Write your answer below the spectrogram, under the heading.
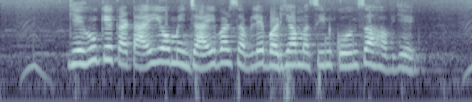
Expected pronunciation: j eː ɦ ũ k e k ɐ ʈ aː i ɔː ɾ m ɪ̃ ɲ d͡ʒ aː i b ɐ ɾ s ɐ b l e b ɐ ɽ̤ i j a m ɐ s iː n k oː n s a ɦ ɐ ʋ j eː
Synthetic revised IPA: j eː ɦ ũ k e k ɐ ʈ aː i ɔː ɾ m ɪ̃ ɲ d͡ʒ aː i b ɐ ɾ s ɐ b l e b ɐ ɽ̤ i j a m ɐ s iː n k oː n s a ɦ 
